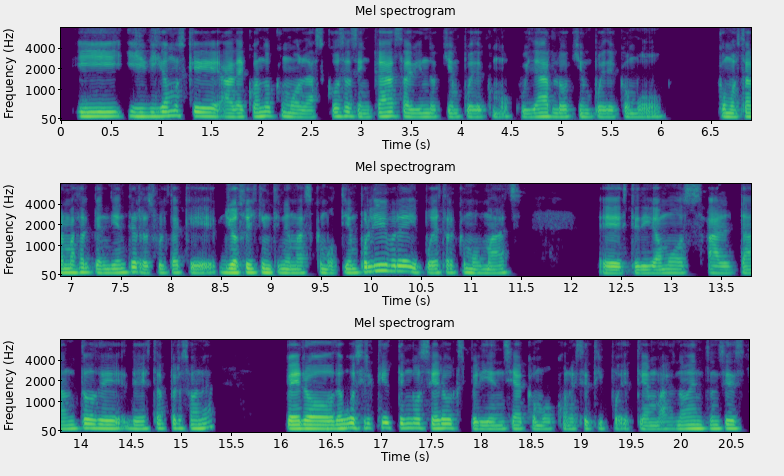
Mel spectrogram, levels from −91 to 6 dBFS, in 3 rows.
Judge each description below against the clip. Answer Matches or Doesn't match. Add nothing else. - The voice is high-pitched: Doesn't match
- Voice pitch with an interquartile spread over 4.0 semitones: Doesn't match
